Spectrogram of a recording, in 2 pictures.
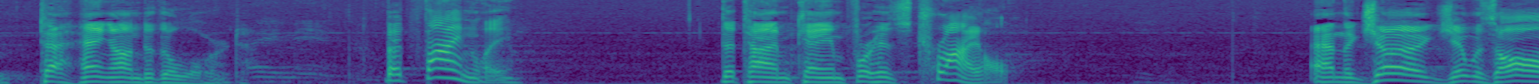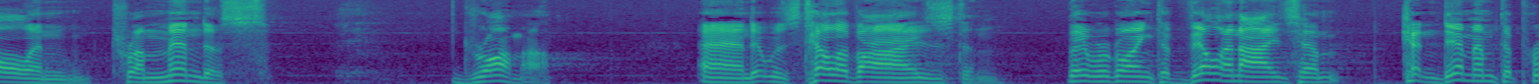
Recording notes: recorded at Sunnylane Family Church in Oklahoma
